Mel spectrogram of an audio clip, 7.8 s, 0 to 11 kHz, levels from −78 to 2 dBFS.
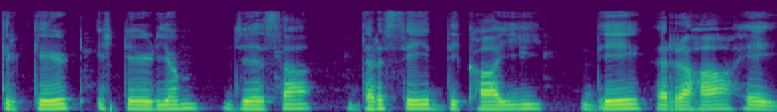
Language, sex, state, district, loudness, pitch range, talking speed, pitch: Hindi, male, Rajasthan, Jaipur, -15 LUFS, 110-120 Hz, 60 wpm, 115 Hz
